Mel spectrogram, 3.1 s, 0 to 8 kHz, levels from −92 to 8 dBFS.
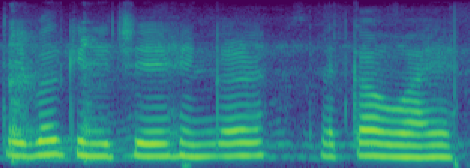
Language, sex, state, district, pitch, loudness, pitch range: Hindi, female, Arunachal Pradesh, Papum Pare, 225 Hz, -13 LUFS, 215-230 Hz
